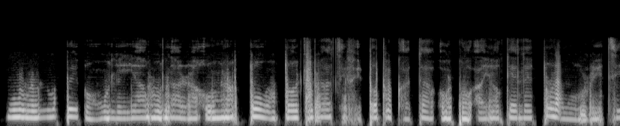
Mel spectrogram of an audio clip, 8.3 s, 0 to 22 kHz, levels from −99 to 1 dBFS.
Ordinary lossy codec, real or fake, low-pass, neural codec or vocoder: none; fake; 7.2 kHz; codec, 16 kHz, 4 kbps, FunCodec, trained on LibriTTS, 50 frames a second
